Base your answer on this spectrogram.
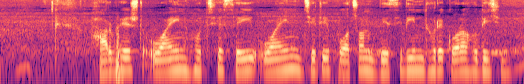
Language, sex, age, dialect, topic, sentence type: Bengali, male, 18-24, Western, agriculture, statement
